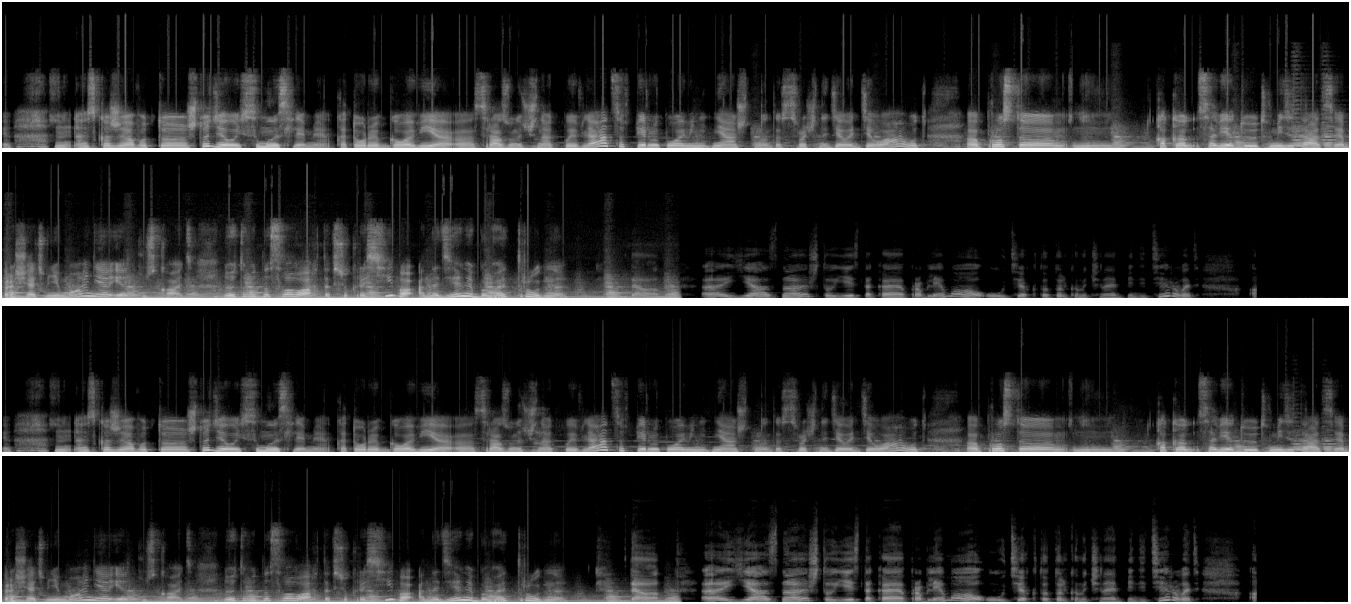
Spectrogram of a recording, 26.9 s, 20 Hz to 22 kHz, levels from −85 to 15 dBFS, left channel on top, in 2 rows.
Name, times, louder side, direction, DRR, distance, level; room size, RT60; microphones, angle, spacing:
voice 1, 0.0-11.2 11.5-19.1, left 3 dB, 25° left, 0.4 m, -20 dB
sound 1, 4.2-19.3, right 1 dB, 20° right, 4.4 m, -51 dB
voice 2, 5.1-5.5 19.4-26.0, right 4 dB, 85° right, 2.5 m, -34 dB
sound 2, 6.9-8.3 8.7-20.3, left 2 dB, 50° left, 1.5 m, -28 dB
head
